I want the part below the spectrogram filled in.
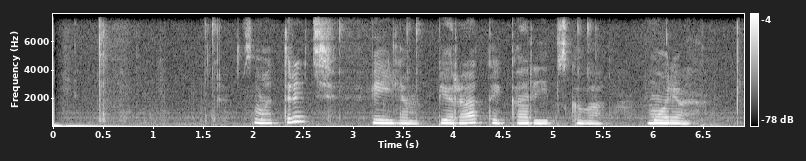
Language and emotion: Russian, neutral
